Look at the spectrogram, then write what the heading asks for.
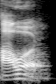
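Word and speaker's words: hour: एच जो है वो साइलेंट होता है। अन आवर जो साउंड आ रहा है that is a vowel sound.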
